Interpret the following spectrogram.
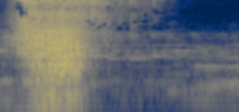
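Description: Film sound effect for a magical blast: a single burst of hissing noise. It swells just after the start and dies away about a second in, over soft background music.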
